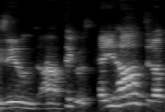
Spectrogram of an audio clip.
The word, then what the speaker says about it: Piha: I think it was Piha. Did I pronounce that correctly? Yeah, Piha, yeah.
